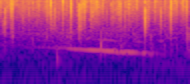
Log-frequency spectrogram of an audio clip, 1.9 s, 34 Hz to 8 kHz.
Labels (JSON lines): {"label": "biophony", "recorder": "SoundTrap 300"}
